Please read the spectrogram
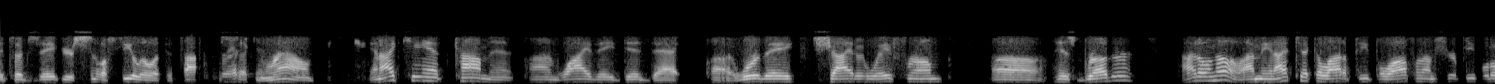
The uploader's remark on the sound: Conference Call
